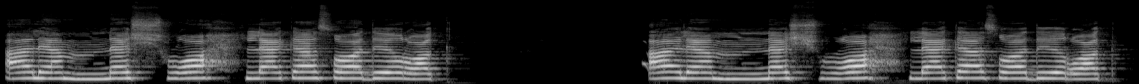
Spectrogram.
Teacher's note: हमज़ा को नहीं खींचना, लाम को हमें मीम के साथ मिलाना है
